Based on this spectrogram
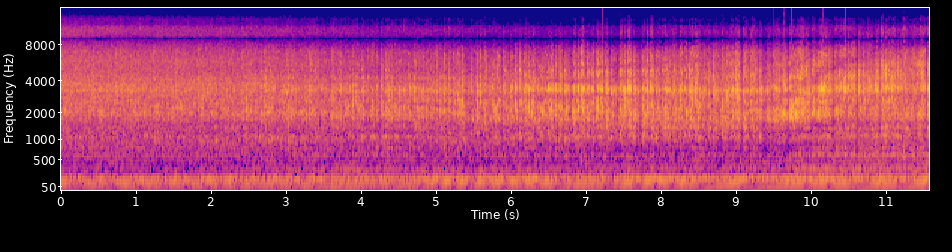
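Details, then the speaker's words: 1937 Buick Century with 400 cu in small-block Chevy, cruising on the road: steady, even engine drone with a little wind noise, no knocks or misses; running healthy. "it runs pretty quiet it's got a little bit of wind noise a little bit of wind noise but it goes down the road"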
